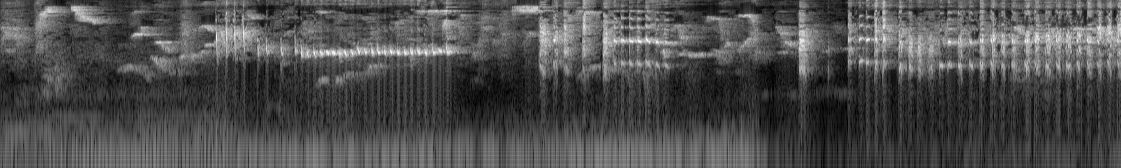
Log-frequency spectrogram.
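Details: Black drongo song used as night-time tutoring for caged songbirds: varied chirps and whistles, a long buzzy trill held for about two seconds, then dense rapid chattering phrases, with a low hum underneath.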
